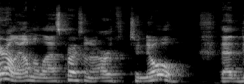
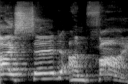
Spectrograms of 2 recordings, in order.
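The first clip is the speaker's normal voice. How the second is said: very loud, high-pitched shouting; 7 semitones higher, 9 dB louder than usual. Answering a worried parent's question, yelling. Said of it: "Who are you yelling at?".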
